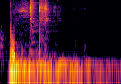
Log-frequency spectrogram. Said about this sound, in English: What was that? Wait, I didn't knock you unconscious. I punched my microphone really hard.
